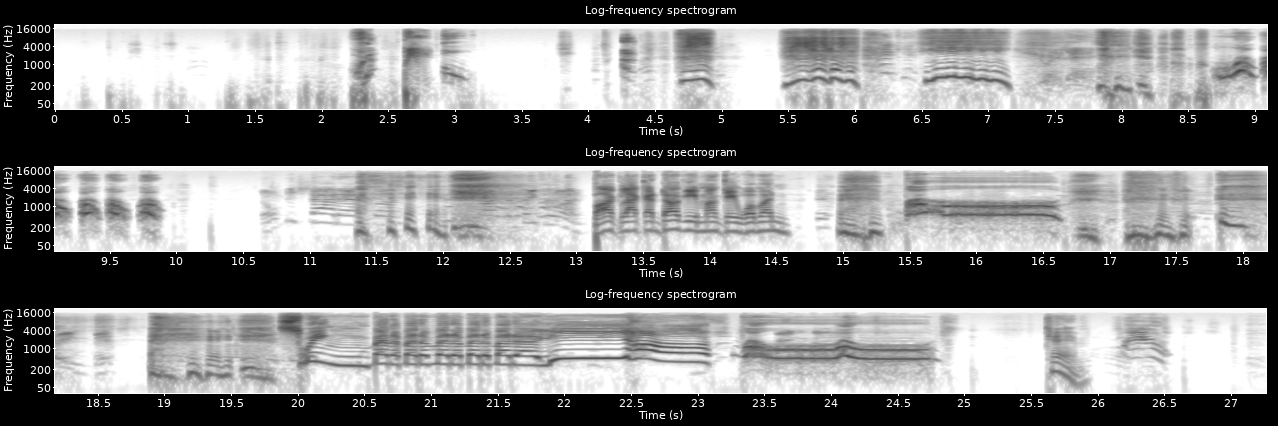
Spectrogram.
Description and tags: another clipping from professional recordings of famous vocal artist Luke Michaels
clip, funny, male, sfx, vocal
